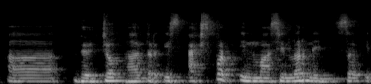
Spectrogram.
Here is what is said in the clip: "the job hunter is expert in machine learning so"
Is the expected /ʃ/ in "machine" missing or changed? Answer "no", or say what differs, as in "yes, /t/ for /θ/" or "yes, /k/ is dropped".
yes, /s/ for /ʃ/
